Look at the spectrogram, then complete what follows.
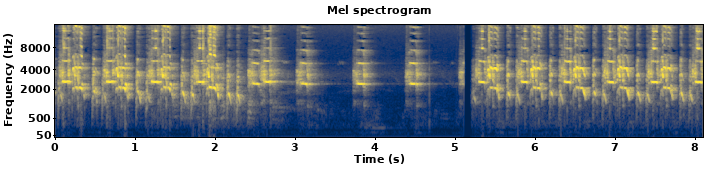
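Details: Harsh, rasping squawks from a grey francolin known as Irani dakni teetar, repeated in quick rhythmic series, broken by a short gap of isolated notes before the grating run resumes.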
